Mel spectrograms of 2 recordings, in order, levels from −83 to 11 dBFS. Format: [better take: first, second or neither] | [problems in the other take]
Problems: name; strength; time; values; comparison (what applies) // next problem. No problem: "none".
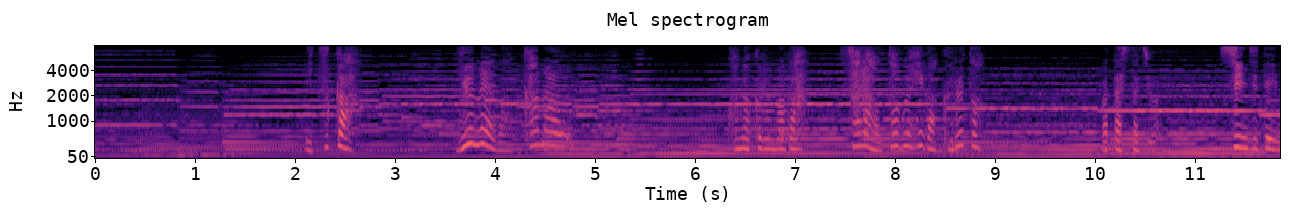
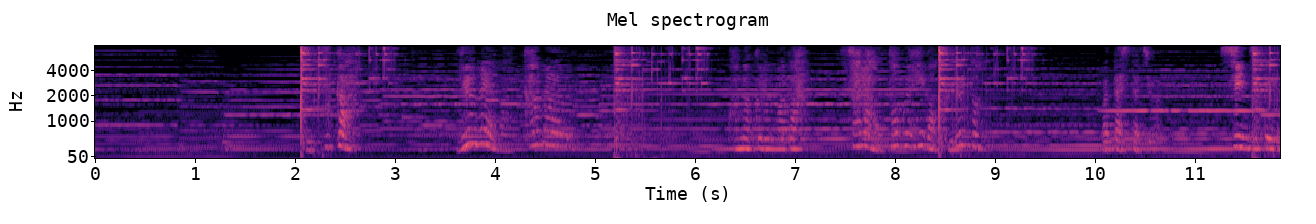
first | background sound (Shatter); 2 dB below the speech // room echo; dies away in 0.3 s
